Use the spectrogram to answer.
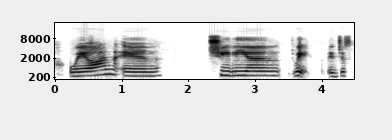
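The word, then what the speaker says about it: weón: Sorry, wayon. No, aeon. Let me see the pronunciation. Wayon in Chilean, wait, it just came.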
